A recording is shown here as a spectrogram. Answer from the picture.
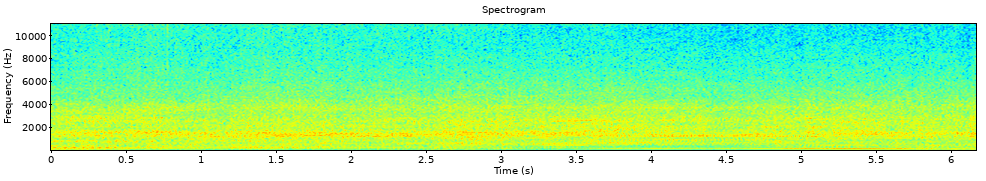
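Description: Suzuki Samurai engine revving under load as the 4x4 pulls out of a muddy puddle and drives off across grass. The note holds steady, then a lower tone comes in a few seconds in and rises gently.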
